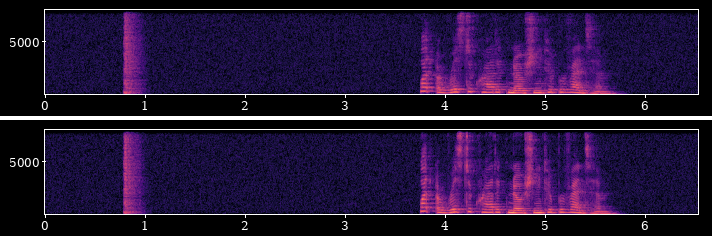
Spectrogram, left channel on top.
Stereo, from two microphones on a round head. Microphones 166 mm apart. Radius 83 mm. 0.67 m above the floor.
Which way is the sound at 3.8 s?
45° right (ahead or behind).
